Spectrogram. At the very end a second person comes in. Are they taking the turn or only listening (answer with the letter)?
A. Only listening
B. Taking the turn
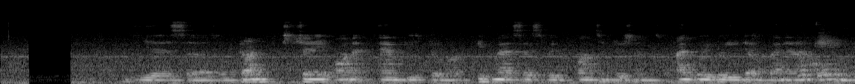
B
